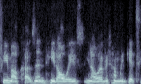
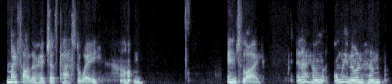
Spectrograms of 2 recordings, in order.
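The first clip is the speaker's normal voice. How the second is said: speaking through tears, higher; 4 semitones higher than usual. Recounting a hard year to others, crying while talking. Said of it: "Okay, stop crying".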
